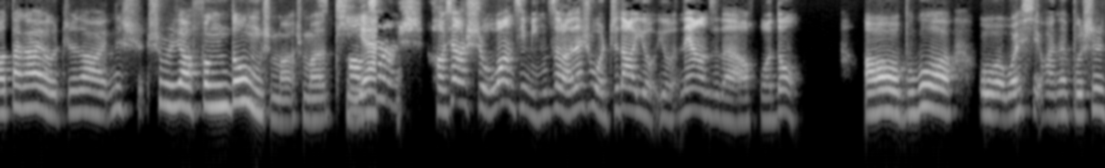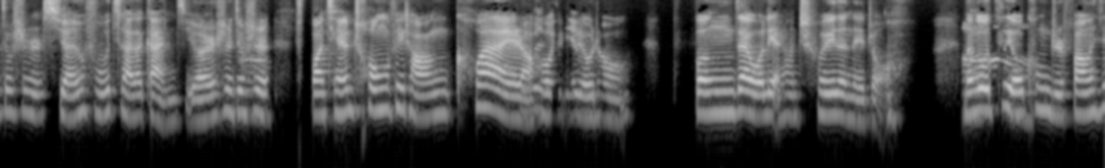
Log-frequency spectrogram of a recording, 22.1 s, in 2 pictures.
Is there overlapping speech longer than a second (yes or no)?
yes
